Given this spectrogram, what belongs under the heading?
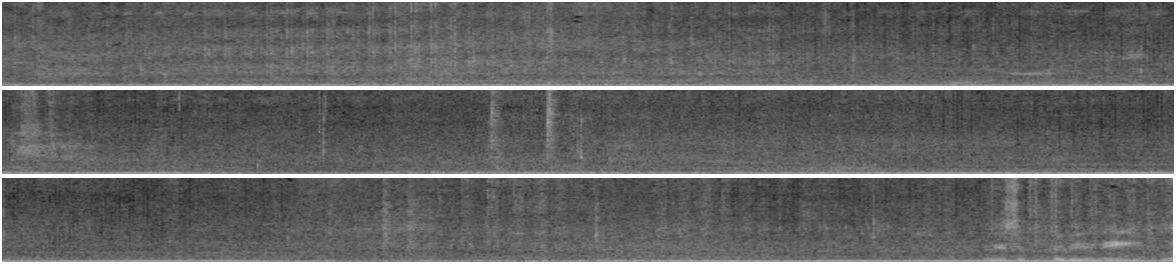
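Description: A tractor engine at a tractor show running steadily with a deep, low rumble, its throb rising and easing at times, close by and continuous throughout.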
